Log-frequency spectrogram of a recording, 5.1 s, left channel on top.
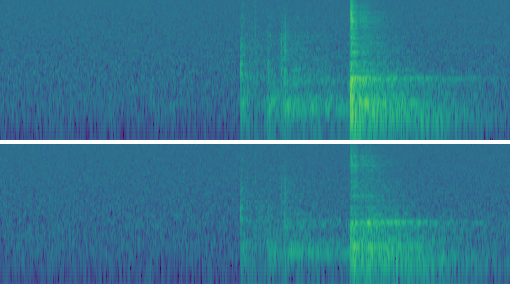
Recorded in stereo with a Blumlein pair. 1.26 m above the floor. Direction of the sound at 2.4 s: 15° left.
